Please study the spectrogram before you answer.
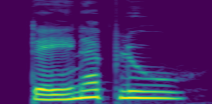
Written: danablu

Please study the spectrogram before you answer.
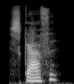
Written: skaffe

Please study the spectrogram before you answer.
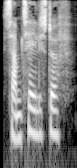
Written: samtalestof

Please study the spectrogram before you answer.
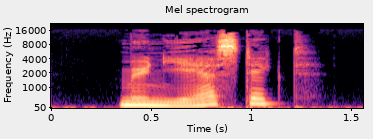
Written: meunierestegt

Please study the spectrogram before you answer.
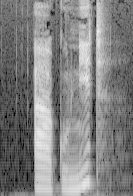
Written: aragonit

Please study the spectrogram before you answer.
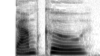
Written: dampkoge

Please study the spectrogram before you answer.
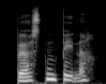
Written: børstenbinder

